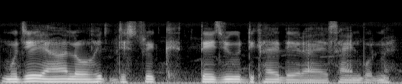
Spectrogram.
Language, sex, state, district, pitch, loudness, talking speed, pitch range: Hindi, female, Arunachal Pradesh, Lower Dibang Valley, 115 Hz, -16 LUFS, 180 wpm, 100-120 Hz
